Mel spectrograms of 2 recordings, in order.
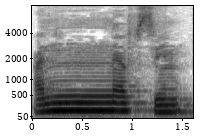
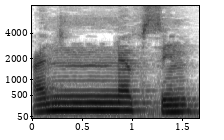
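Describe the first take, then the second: Both takes have the same delivery.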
